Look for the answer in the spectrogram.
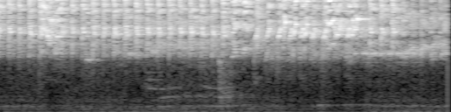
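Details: Adult fighter lovebird in a long ngekek, used to make other lovebirds sing. The high, scratchy, rapidly pulsed chatter is continuous, with a faint low tone briefly beneath it midway.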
